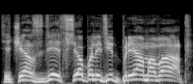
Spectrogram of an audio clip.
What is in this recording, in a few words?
reaction negative, russian; Gambler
